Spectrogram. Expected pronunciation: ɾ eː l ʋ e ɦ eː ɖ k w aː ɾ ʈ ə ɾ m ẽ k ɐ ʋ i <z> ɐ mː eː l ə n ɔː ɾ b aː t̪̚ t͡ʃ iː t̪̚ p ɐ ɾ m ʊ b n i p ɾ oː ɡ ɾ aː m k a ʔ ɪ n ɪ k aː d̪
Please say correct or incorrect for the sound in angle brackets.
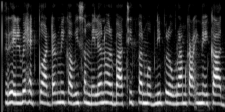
incorrect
